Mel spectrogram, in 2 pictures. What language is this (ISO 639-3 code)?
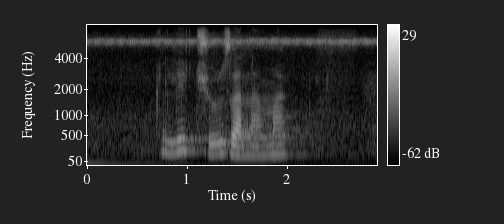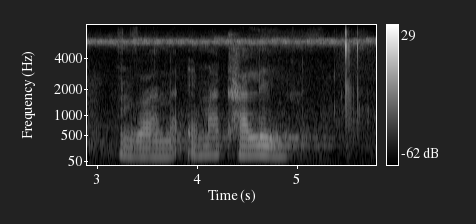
zul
